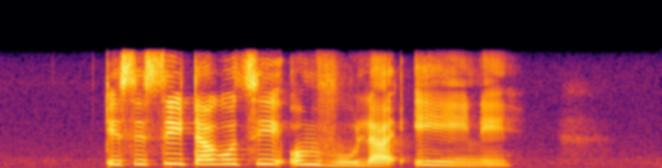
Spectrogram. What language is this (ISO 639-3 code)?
ssw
